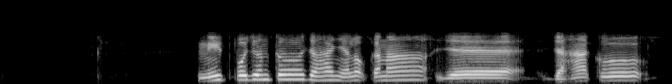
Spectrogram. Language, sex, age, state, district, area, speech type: Santali, male, 45-60, West Bengal, Purulia, rural, conversation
